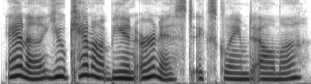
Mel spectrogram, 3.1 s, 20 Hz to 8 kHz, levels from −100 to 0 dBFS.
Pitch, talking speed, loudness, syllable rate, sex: 240 Hz, 155 wpm, -16 LUFS, 4.9 syllables/s, female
